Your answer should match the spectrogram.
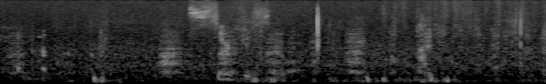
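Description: Two dogs play-wrestling, with faint scuffling, a few brief soft dog sounds and scattered clicks.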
